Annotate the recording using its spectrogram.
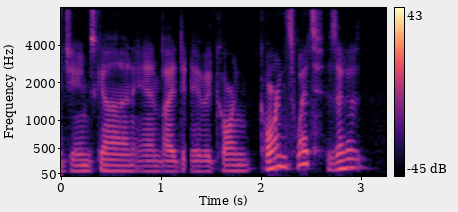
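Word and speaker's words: Corenswet: looked at by James Gunn and by David Cornsweet. Is that it? Cornswet.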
